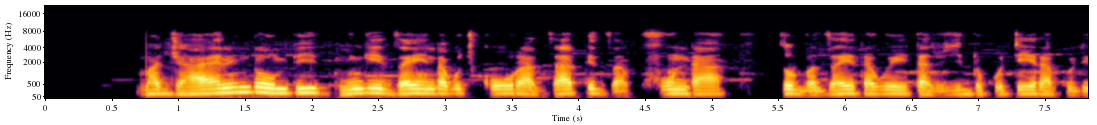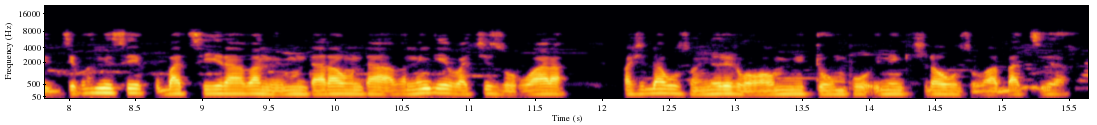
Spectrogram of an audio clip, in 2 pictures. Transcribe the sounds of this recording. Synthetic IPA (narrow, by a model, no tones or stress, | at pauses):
mad͡ʒajane̞ndo̞mbid͡zine̞ŋɡe̞d͡zae̞ndakut͡ʃi̥kuuɾad͡zape̞d͡zakufunda | d͡zo̞b͡vad͡zae̞ndakeitaʐit͡ʃidʱoko̞teɾakutid͡zikwanise̞kuɓat͡siɾaʋan̤uʋe̞mundʱaɾaundaʋane̞ŋɡe̞ʋat͡ʃizo̞rwaɾa | pat͡ʃiɗakuzo̞ɲo̞ɾe̞rwawaumito̞mbo̞ʔḭne̞ŋɡeit͡ʃiɗakuzo̞ʋaɓat͡siːɾa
